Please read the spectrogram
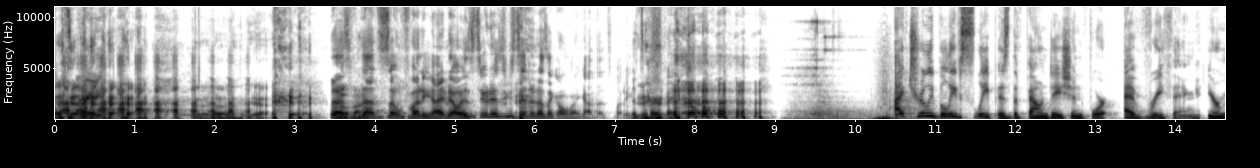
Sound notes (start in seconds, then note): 0.0 laughs; 7.2 laughing; 9.1 logo whooshing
